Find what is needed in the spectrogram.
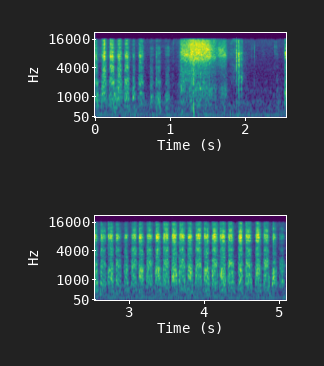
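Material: Paper.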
